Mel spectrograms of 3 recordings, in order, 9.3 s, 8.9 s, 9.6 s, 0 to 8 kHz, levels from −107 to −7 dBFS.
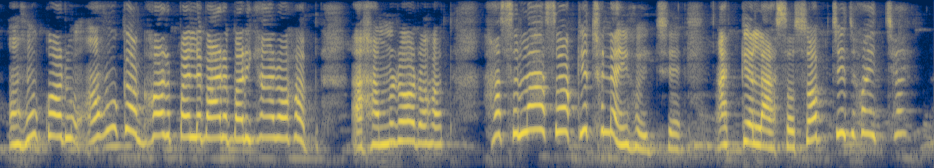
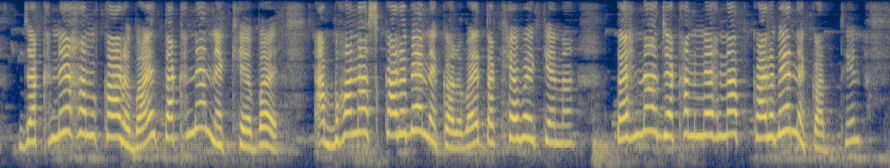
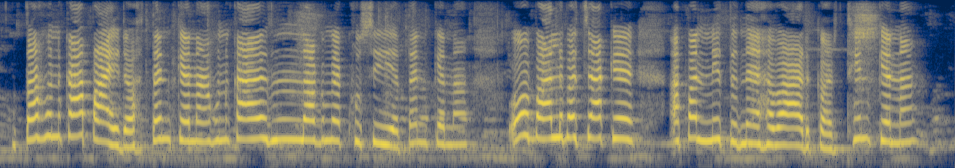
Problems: none marked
